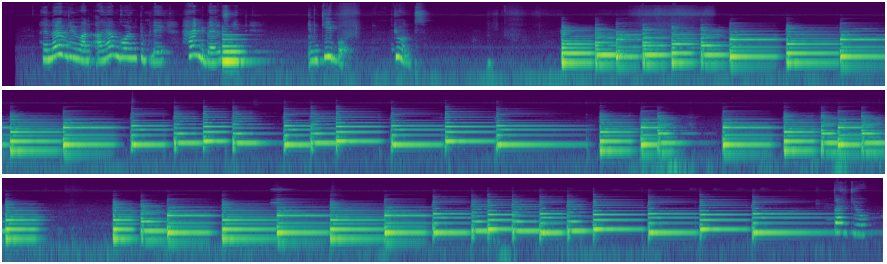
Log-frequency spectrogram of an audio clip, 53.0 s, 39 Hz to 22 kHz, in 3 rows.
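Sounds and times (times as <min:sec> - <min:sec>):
electronic keyboard handbell melody: 0:04.4 - 0:05.3.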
